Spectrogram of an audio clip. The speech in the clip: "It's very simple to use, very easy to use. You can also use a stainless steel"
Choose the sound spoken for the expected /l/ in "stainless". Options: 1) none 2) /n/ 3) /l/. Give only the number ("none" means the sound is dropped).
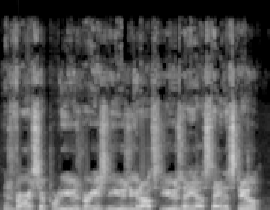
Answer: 1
